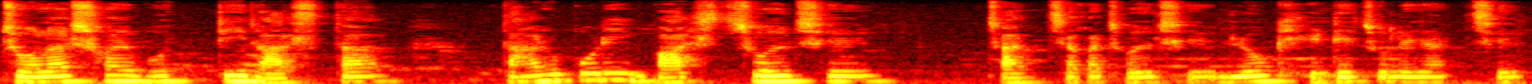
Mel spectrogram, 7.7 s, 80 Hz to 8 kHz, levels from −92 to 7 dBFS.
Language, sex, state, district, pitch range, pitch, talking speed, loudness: Bengali, male, West Bengal, Dakshin Dinajpur, 130-150 Hz, 140 Hz, 110 wpm, -17 LUFS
